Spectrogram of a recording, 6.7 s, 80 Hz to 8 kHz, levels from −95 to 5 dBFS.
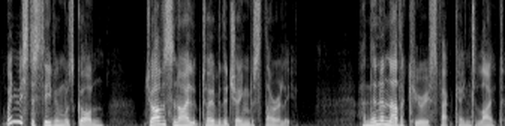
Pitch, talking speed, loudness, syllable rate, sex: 155 Hz, 185 wpm, -20 LUFS, 5.9 syllables/s, male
